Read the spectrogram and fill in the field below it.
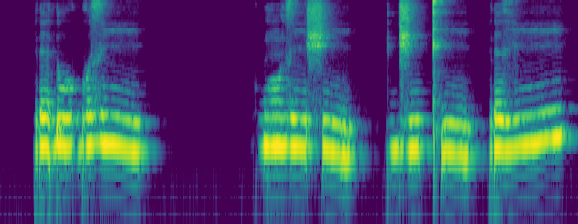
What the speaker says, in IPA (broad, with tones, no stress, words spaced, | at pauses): ɾɪ˨ɗu˨ɡʷɪ˦ zi˦˨ | ɡʷũ˨zi˨ʃi˨ | d͡ʒi˨ kʼi˨ | ɾɪ˨ɣiː˨˦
